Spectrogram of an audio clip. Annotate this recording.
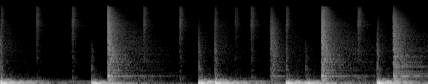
Inner Fire
6/8 brush drumloop
84bpm, 6-8, brush, drumloop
